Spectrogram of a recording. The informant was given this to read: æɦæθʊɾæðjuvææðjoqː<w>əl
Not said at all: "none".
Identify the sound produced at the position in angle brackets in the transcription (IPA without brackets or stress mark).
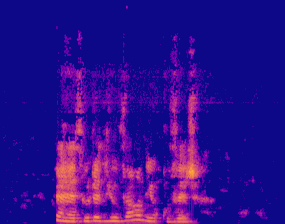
v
